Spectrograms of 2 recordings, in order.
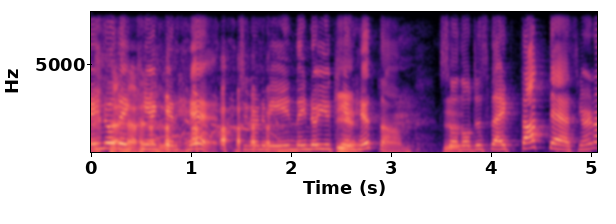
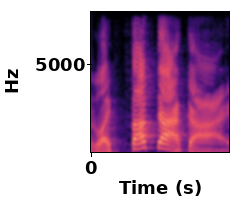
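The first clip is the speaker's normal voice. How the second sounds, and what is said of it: Impression of a rich woman heckler. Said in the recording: “a really good impression”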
